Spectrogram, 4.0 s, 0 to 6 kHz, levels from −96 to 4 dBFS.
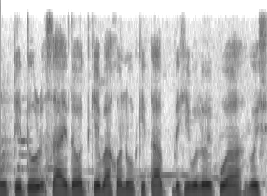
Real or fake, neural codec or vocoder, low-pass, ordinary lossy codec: real; none; 5.4 kHz; none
